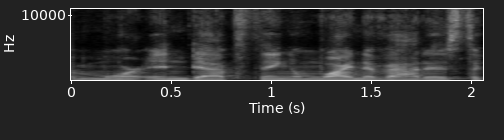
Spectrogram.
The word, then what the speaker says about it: Nevada: All right, next up, we've got the 7th seeded Dayton Flyers against Nevada, the Wolfpack. I think I pronounced that wrong. It should be Nevada.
